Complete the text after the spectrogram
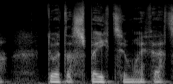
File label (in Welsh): "sbeit", Welsh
